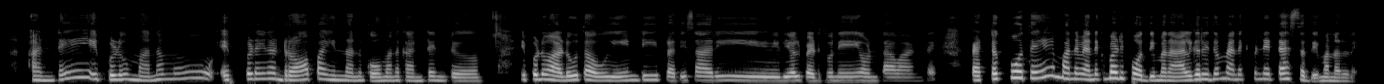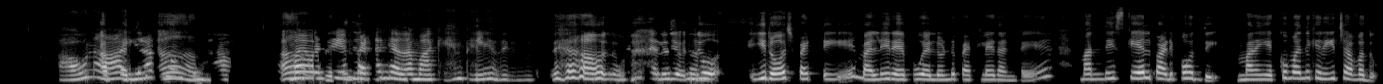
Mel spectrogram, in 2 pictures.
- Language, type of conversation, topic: Telugu, podcast, ఇన్ఫ్లుఎన్సర్‌లు డబ్బు ఎలా సంపాదిస్తారు?
- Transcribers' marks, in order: in English: "డ్రాప్"; lip smack; in English: "ఆల్గోరిథమ్"; tapping; laughing while speaking: "మాకేం తెలీదు"; distorted speech; other background noise; laughing while speaking: "అవును"; in English: "స్కేల్"; in English: "రీచ్"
